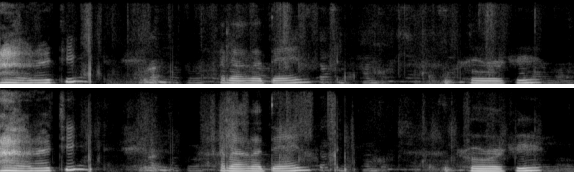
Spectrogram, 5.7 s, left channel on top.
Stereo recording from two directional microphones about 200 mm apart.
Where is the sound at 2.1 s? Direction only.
50° right (ahead or behind).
